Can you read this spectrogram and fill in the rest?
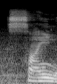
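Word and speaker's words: sign: आपका साइलेंट होगा, क्योंकि एन से पहले जी आ रहा है इसलिए। तो ये एस आई जी एन क्या हो जाएगा, ये आपका साइन हो जाएगा, साइन मतलब चिन्ह होता है।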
